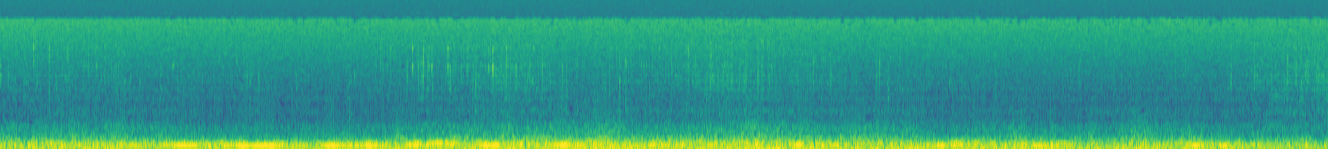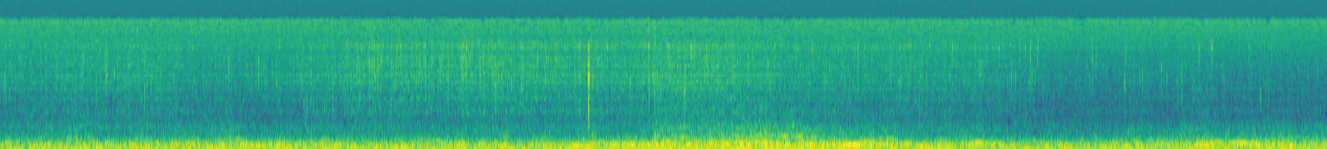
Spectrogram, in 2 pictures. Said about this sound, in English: Safe and secure. From the storm outside.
